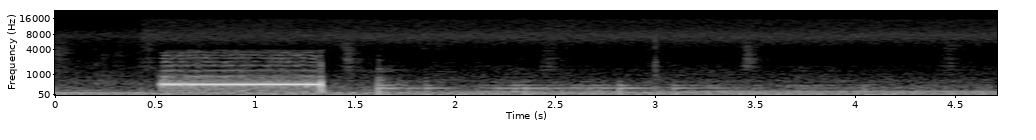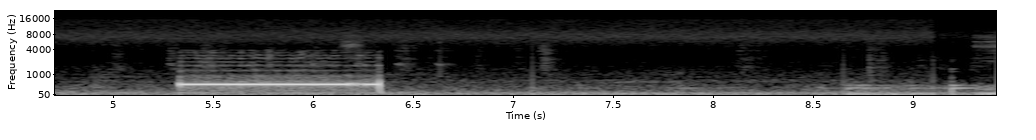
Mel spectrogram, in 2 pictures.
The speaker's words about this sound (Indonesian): Kita calling dia ya. Kita telepon aja.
